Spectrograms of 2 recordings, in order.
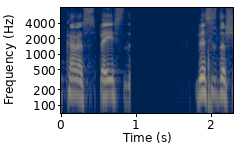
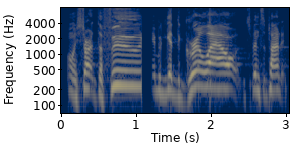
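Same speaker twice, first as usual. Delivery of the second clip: higher-pitched, chipper mock Peter; Peter's eager suggestion; 6 semitones higher than usual. Disciple pitching tents and food to Jesus, naively eager. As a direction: pitch it up, offering helpful plans. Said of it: "he hears Peter's comment".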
